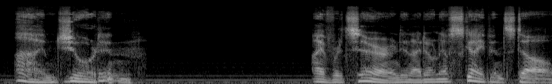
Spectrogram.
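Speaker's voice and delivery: slow, sinister, menacing cartoon-villain delivery. Doing a friend's voice for fun, imitating Jordan with sinister tone. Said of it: "a sinister tone to it, like he's Skeletor".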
